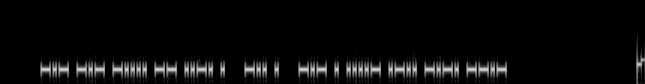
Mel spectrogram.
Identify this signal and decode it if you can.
Morse code, heard as a keyed tone, about 37 wpm, 700 Hz. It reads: KK6MFE DE KE4LCQ
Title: USA Callsign DE Callsign - 6 Characters - 40wpm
